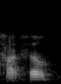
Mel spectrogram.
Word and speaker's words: HA:TFELT: the new song by I guess it's pronounced hot felt it's got some nice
